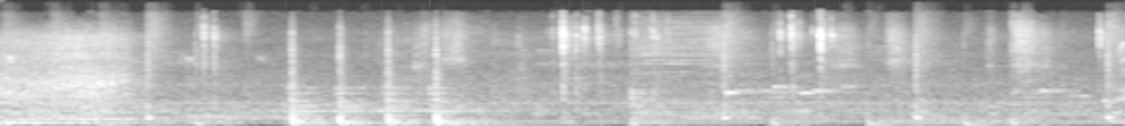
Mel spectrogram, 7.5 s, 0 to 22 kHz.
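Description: Rapid, irregular key clicks from a Bluetooth keyboard paired with a Dell Venue 8 tablet, typing into a word processor; close and crisp, with bursts and brief pauses and no talking.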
